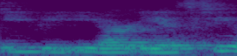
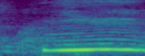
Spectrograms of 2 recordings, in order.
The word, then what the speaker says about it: Everest: until 1865, when it was renamed in honor of Sir George Everest, E V E R E S T, like you spelled for me before.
